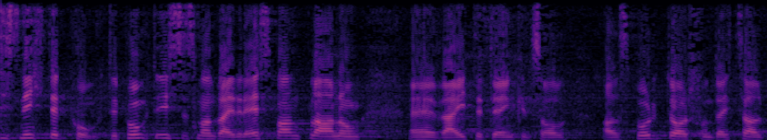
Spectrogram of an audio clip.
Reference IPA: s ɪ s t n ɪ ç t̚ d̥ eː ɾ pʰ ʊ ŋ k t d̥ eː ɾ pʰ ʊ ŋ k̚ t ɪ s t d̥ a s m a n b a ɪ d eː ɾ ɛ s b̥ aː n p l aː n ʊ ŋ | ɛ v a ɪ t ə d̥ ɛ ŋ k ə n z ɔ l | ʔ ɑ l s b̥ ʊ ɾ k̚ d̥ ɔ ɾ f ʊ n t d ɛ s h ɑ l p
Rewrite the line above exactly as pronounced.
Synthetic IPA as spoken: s ɪ s t n ɪ ç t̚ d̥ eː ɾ pʰ ʊ ŋ k t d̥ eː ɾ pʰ ʊ ŋ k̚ t ɪ s t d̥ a s m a n b a ɪ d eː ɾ ɛ s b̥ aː n p l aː n ʊ ŋ | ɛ v a ɪ t ə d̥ ɛ ŋ k ə n z ɔ l | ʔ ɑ l s b̥ ʊ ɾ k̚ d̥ ɔ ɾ f ʊ n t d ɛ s h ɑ l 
